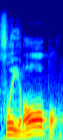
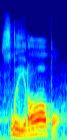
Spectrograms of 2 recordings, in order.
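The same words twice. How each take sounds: First: The consonant is pronounced heavy and thick. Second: The same.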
